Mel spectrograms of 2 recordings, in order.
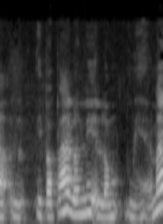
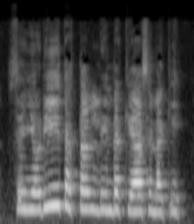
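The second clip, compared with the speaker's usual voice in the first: raised, louder voice of the dazed father; confused father; 5 semitones higher, 9 dB louder than usual. Retold or imitated. Father greeting his own daughters as strangers, raised and louder. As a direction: play the father who no longer knows his girls.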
